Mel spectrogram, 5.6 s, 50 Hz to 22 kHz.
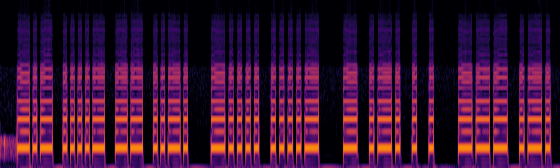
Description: Morse code, heard as a keyed tone, about 31 wpm, 440 Hz. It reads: K4MF 64 TREE OR
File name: CWSprint / February 2007 CW Sprint / 01-2007 CW Sprint Hour1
